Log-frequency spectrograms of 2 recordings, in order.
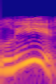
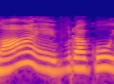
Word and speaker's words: live: 그다음 leave 살다 빨간색으로 해 놨는데 그 이유는 live라고 읽게 되면 동사가 아니에요. 형용사가 됩니다.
